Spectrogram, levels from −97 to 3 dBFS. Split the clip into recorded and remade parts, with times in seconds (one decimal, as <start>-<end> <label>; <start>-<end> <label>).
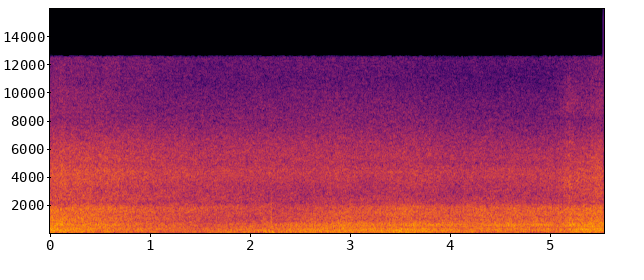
0.0-5.5 recorded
